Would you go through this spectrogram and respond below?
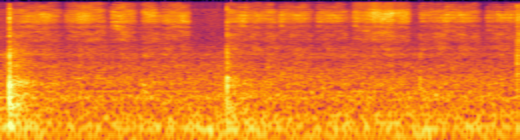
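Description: Marker or chalk scratching across a board as a word is written, soft continuous rubbing strokes with a couple of sharper taps, faint and close with no talk.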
